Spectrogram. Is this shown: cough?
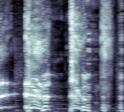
yes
